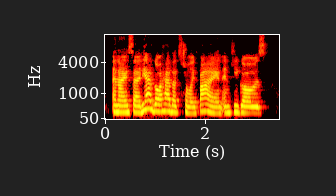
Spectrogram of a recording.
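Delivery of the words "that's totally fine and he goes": ordinary talk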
